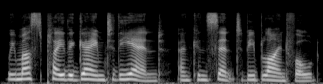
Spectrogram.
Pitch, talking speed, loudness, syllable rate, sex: 205 Hz, 240 wpm, -18 LUFS, 5.3 syllables/s, female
